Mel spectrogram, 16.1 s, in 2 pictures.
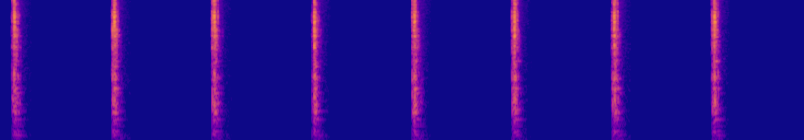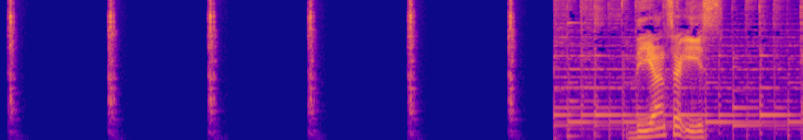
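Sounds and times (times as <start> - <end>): timer ticking clicks: 0.1 - 0.3, 2.1 - 2.3, 3.1 - 3.3, 4.1 - 4.3, 5.1 - 5.3, 6.1 - 6.3, 7.1 - 7.3, 8.1 - 8.3, 9.1 - 9.4, 10.1 - 10.4, 11.1 - 11.4, 12.1 - 12.4, 13.1 - 16.0.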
